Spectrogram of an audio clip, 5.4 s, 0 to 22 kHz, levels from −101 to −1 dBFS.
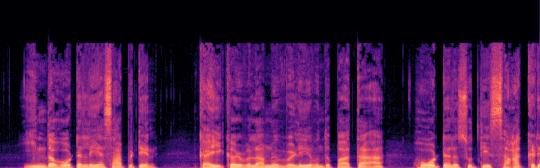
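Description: No technical faults can be heard anywhere in this speech recording.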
